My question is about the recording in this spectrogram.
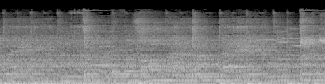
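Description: Gospel-style worship song with singing over a strong, steady bass line.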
